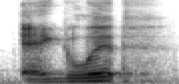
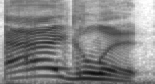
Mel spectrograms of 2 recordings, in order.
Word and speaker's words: aglet: Is it the egglet or something like that? Like the Spell it. like EG fucking LET? Is the fucking go in there or is it just? You know what? I'm going to give it to you Correct! with a buzzer because you said it wrong, just like I would have. It's the aglet. A-G-L-E-T.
